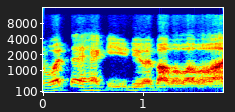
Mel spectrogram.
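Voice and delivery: fast, rough, high, rattled-off yelling rant. Recalling firing up a car near someone's hand, retelling his yell. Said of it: "he's yelling".

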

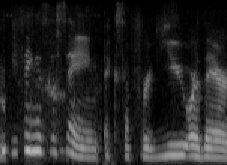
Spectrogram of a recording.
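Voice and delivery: ordinary talk, nothing marked

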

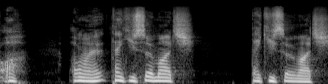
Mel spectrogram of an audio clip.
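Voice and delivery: put-on touched, bashful, flattered and delighted gratitude. Retelling how a girl answered a compliment: imitating a flattered reply. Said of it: "the way a woman does when she feels very flattered and goes".

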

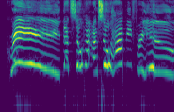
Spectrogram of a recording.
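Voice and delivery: forced, fake-happy excited gush, very high, slow. Describing pretending to be happy at someone's good news, mock forced excitement, super high. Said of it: "your voice is super high".

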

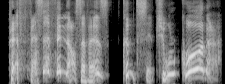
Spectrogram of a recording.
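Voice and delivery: very high, swooping, squeaky falsetto. Asked for a high-pitched version, repeating the segment title in a high-pitched put-on voice. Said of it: "A high pitched one?".

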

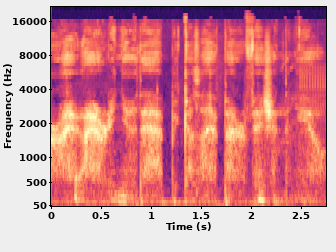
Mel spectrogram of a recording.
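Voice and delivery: hushed whisper in a character voice. Replying to a teammate's warning in character: whispering in character. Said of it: "I'm gonna whisper".

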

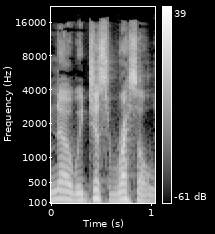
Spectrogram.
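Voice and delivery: hard, forceful, aggressive tone, spoken slowly. Retelling a movie scene where a character answers detectives: imitating an aggressive retort. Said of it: "he says it really aggressively".

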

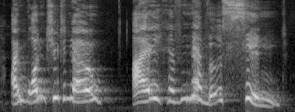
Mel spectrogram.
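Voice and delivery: put-on little old lady voice, pitched way up high. Retelling what a little old lady told a preacher after his sermon, imitating a little old lady. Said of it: "She talked just like that".

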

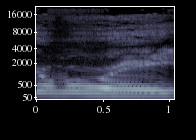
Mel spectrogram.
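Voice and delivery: high, warped, garbled delivery, drawn out. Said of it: "the sound's all distorted".

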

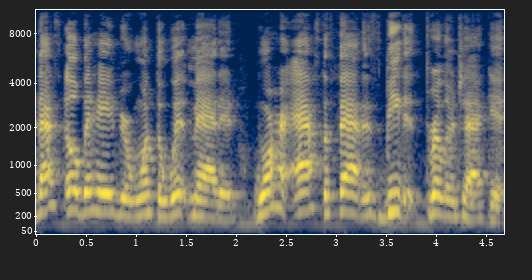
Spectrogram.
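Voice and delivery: ordinary talk

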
